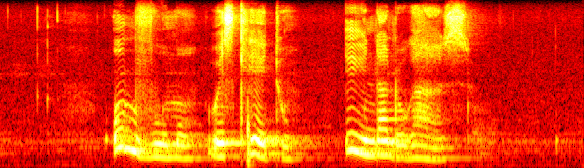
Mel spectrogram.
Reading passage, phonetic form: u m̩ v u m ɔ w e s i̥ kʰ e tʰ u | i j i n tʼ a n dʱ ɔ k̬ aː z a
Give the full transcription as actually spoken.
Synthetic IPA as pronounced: u m̩ v u m ɔ w e s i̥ kʰ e tʰ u | i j i n tʼ a n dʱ ɔ k̬ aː z i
